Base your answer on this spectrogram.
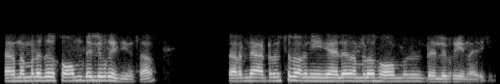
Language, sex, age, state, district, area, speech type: Malayalam, male, 30-45, Kerala, Idukki, rural, conversation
